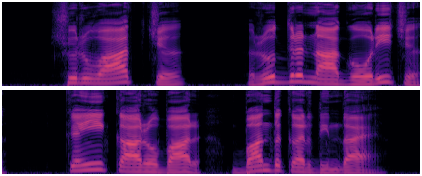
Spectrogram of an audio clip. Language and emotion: Dogri, neutral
